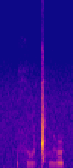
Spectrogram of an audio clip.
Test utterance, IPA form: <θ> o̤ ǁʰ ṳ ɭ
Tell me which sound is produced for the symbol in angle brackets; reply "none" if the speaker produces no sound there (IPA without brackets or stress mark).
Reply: θ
